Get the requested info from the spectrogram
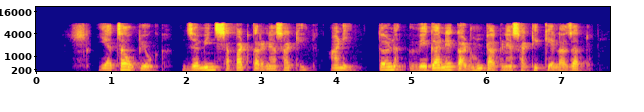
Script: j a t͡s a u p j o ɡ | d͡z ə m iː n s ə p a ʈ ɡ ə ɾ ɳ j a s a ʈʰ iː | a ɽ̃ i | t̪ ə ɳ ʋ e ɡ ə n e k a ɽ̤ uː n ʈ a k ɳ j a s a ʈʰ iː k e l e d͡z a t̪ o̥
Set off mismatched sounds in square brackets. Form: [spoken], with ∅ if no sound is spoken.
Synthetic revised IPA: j a t͡s a u p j o ɡ | d͡z ə m iː n s ə p a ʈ [k] ə ɾ ɳ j a s a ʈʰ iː | a ɽ̃ i | t̪ ə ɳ ʋ e ɡ [a] n e k a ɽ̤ uː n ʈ a k ɳ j a s a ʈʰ iː k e l [a] d͡z a t̪ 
